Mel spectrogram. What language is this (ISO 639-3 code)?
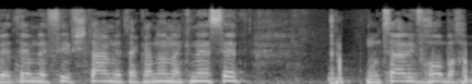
heb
